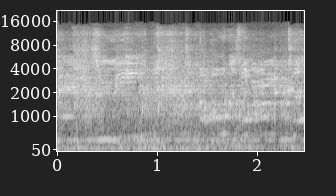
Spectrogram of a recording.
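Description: A pop song with singing and guitar, an FM radio broadcast playing through a loudspeaker.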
